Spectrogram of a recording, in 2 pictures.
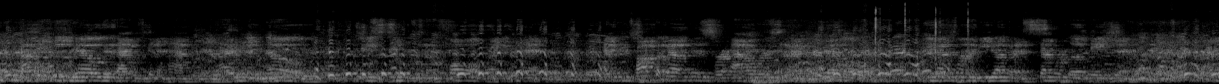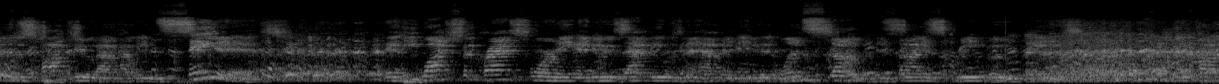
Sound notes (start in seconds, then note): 8.6 laughter; 23.3 laughter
